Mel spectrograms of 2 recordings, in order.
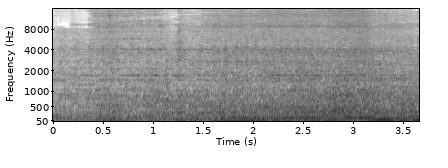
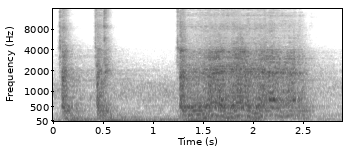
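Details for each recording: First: Vintage Citroën HY72 van engine, off the road 40 years and unrun for 8, revived without a fuel tank after a two-and-four mix-up was corrected: picks up cleanly on throttle blips and settles back without stumbling. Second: Citroen HY72 van, not run in 8 years, off road 40 years, no fuel tank fitted, new points and coil, fuel now flowing: short bursts then steady starter whirring with no firing; cranks but won't start, owners suspect missing spark.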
